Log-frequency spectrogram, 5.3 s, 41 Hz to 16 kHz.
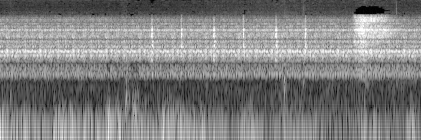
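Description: Simulated diesel truck engine idling steadily, played through the small speaker of a Tamiya MFU-01 multi-function sound unit in a Globe Liner model truck. A short hiss of air sounds about four and a half seconds in.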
